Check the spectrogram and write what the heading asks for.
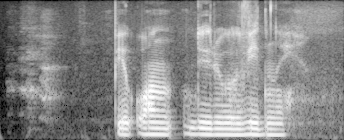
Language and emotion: Russian, neutral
